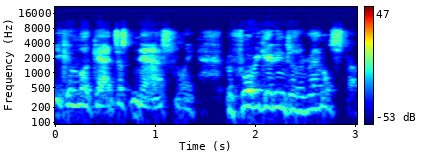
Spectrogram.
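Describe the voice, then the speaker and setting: This man has a dark, mellow tone and a high pitch. He speaks at a fairly quick pace. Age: 60s. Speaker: property management company owner. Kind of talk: webinar presentation.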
